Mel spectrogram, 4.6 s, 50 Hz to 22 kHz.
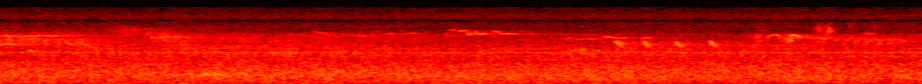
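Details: Red crossbill in Alutaguse, Estonia, April 2020: a quick run of four or five short, high, clipped chip notes near the end, over a steady hiss of background noise, with a few fainter calls earlier.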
